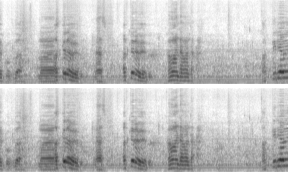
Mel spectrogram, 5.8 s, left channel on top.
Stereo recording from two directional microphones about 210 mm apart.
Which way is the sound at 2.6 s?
30° right (ahead or behind).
